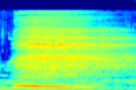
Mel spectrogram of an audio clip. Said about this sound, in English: Breathe in. Let it all go.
